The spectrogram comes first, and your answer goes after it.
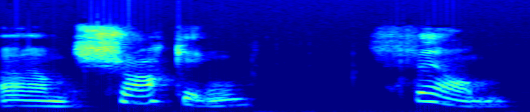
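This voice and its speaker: Woman, director as interview guest; low husky voice, animated rambling storyteller, lo-fi remote sound. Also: extremely slow. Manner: animated, rambling, frequent restarts and laughs.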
